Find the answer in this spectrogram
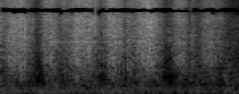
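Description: Brown packing paper being crumpled and scrunched between the hands, a crinkling rustle that swells with each of a few squeezes.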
